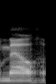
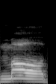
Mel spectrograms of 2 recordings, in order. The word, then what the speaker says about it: Mal: Yeah, that's why I Dom says Maul, but I'm pretty sure Arthur at one point pronounces it Mal, or with a slightly different A sound. – Like Mallory, but Mal as in bad.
